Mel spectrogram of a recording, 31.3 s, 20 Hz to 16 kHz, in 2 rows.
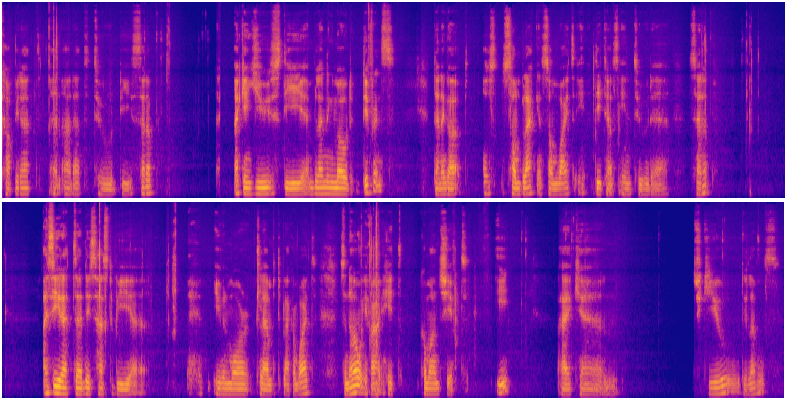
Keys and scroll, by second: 1.1 super+v, 14.1 alt+space, 23.3 shift+super+e.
